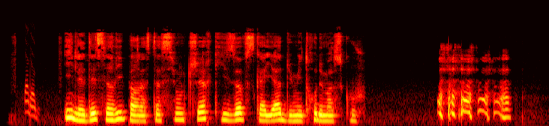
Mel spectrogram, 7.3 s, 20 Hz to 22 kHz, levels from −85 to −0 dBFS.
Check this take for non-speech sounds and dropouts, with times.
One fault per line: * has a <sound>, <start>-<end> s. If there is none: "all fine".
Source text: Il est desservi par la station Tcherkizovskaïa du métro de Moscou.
* has a chirp, 0.3-0.5 s
* has a laugh, 5.8-6.8 s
